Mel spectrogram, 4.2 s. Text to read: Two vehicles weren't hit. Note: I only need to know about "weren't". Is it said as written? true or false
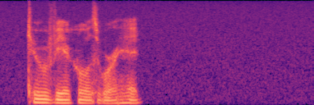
false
